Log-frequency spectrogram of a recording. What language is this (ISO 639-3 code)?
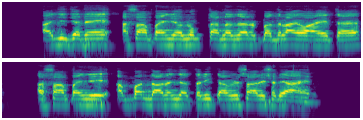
snd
